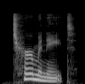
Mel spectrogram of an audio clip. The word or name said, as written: terminate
